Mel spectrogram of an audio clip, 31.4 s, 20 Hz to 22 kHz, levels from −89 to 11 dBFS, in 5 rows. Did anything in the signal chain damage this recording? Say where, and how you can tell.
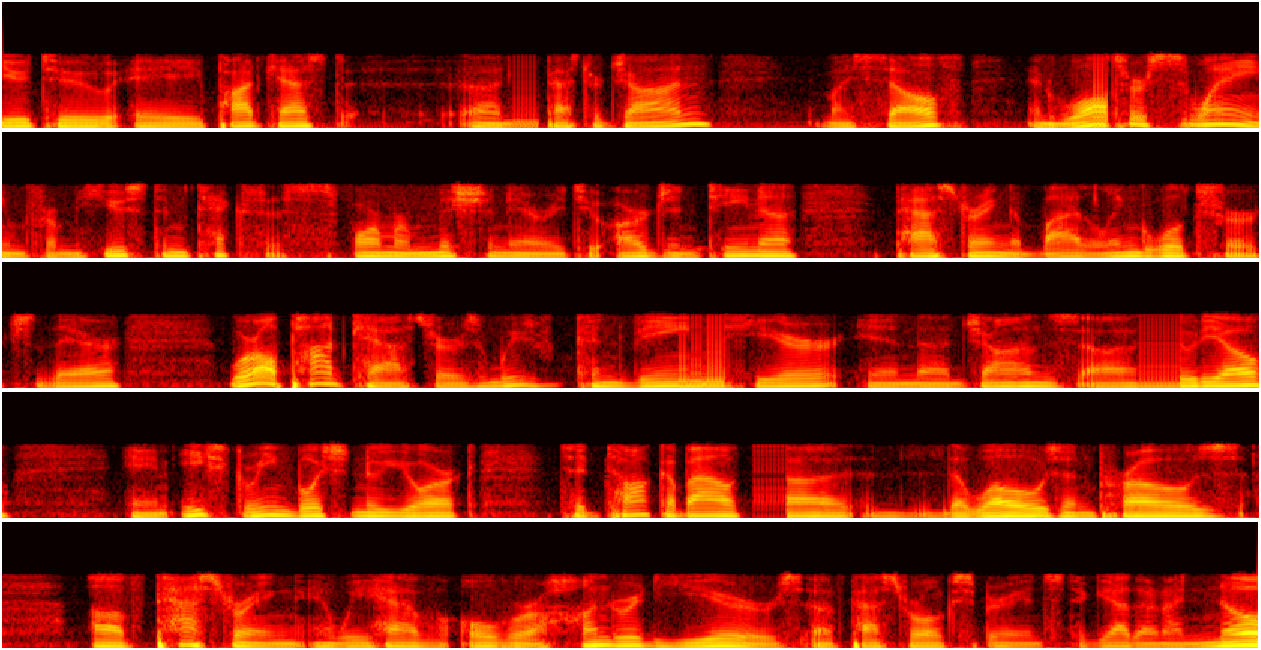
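Yes, network packet loss with the last packet repeated: robotic stutters at 2.56–2.68, 5.46–5.52 after "myself and", 15.96–16.28 before "in uh", 18.26–18.46, and 22.62–22.78 between "to talk" and "the woes and pros". Repeated audio buzzing near 50 Hz, which fits 20 ms packets, rather than silent gaps, marks concealment, not dropout.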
